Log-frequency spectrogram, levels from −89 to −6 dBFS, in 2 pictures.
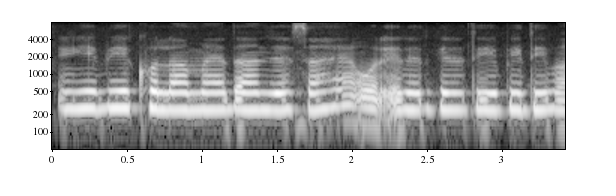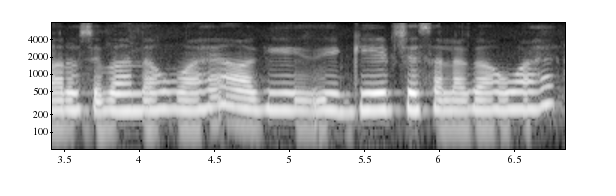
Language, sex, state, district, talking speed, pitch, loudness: Hindi, female, Uttar Pradesh, Lalitpur, 185 wpm, 240 Hz, -16 LUFS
